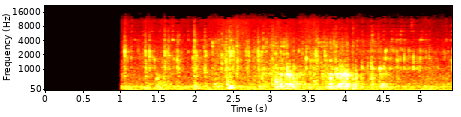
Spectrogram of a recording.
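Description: A coffee maker gurgles and crackles as it brews.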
